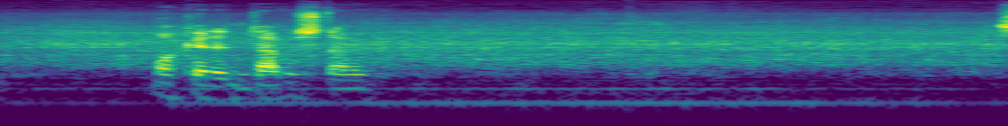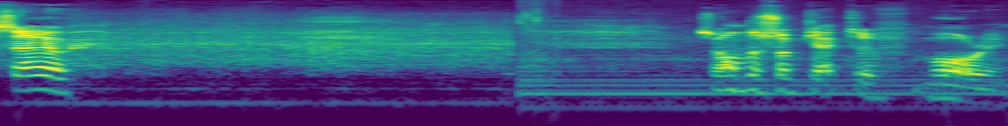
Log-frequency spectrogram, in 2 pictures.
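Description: An older man talks calmly nearby.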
